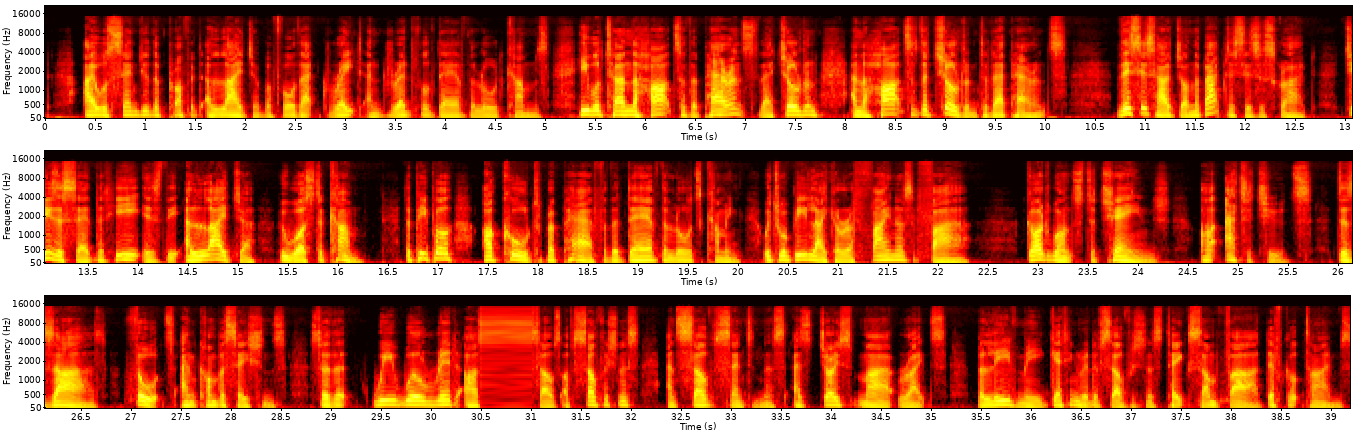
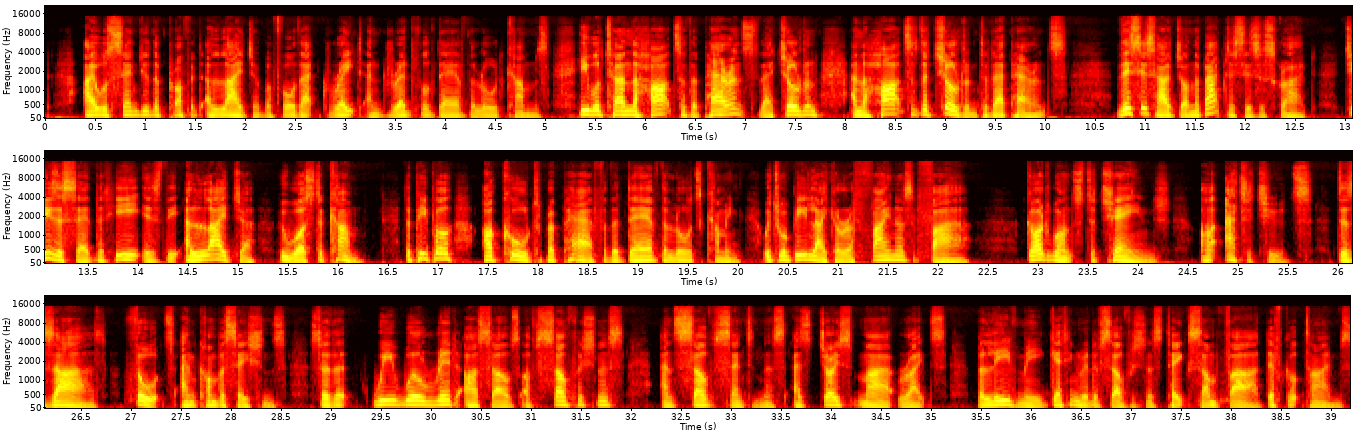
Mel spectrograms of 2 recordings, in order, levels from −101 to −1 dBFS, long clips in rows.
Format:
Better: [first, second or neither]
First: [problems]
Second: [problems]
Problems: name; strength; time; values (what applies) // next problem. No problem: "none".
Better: second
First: audio freezing; at 31 s for 0.5 s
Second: none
